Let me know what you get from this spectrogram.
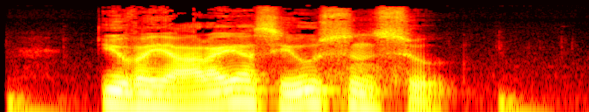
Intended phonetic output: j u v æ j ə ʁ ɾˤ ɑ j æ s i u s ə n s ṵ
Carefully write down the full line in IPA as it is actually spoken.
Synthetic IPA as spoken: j u v æ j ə ʁ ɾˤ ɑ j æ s i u s ə n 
